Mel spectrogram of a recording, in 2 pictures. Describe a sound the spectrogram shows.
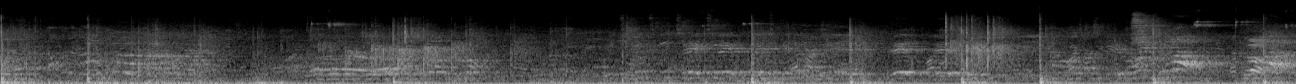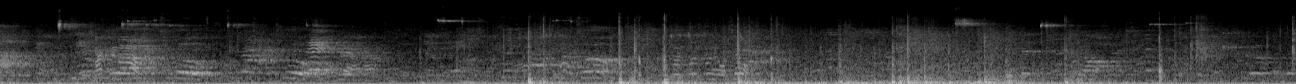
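Young players shout and call to each other.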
